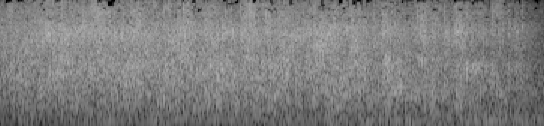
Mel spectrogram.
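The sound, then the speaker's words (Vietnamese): A crowd applauds steadily for a few seconds, dense overlapping claps forming a loud, even wash of sound with no voices, fading slightly at the end. The applause is given as a sign of agreement with the speaker. “Nếu đồng ý cho một tràng pháo tay.”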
